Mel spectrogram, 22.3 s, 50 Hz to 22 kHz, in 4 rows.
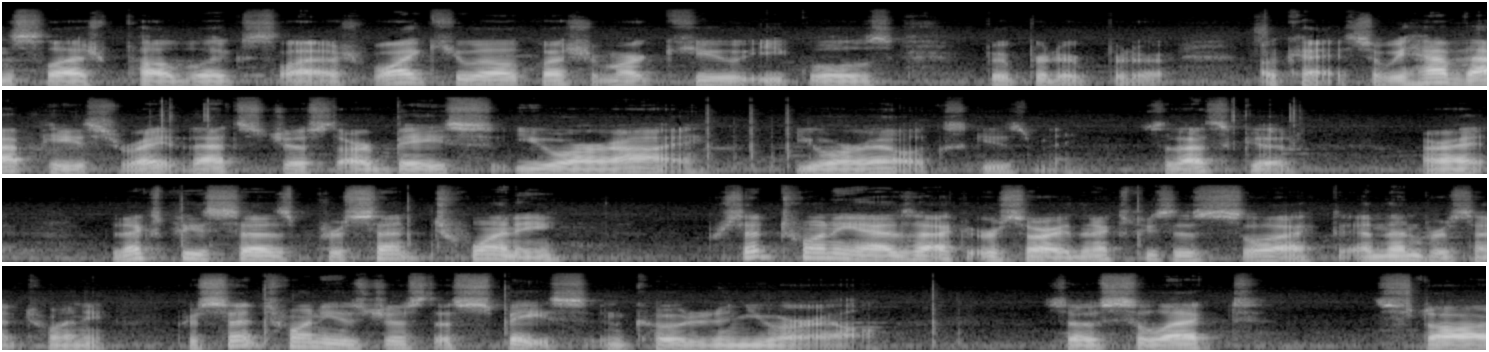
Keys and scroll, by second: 10.2 super+Tab.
